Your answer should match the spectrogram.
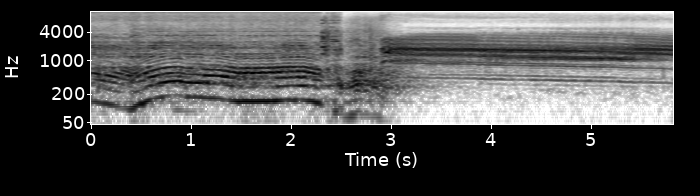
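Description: A chainsaw roars, its engine pitch rising and falling as it revs, then bogs down briefly and settles into a steady high whine as the blade bites through the wood of a small fir tree being cut down.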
